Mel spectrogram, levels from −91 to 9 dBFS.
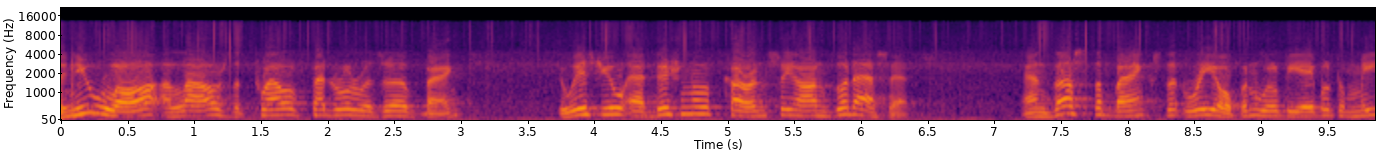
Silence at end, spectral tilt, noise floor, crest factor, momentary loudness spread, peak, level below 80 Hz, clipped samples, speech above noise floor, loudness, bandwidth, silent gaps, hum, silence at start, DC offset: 0 s; -5 dB/octave; -46 dBFS; 16 dB; 8 LU; -6 dBFS; -52 dBFS; under 0.1%; 24 dB; -23 LUFS; 13 kHz; none; none; 0 s; under 0.1%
